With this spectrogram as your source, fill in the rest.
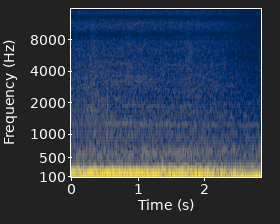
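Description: A loud Dodge Charger engine runs with a deep, steady rumble and a strong low drone throughout, heavy and close with no break and no voices.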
